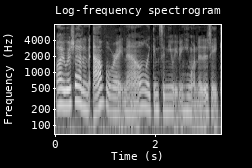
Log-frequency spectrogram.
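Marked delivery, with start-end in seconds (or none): 0.0-1.8 louder, mock-hinting imitation of a coworker; lightly snide, pointed wish. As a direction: imitate a coworker angling for a snack. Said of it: "like, a little snide comment".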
